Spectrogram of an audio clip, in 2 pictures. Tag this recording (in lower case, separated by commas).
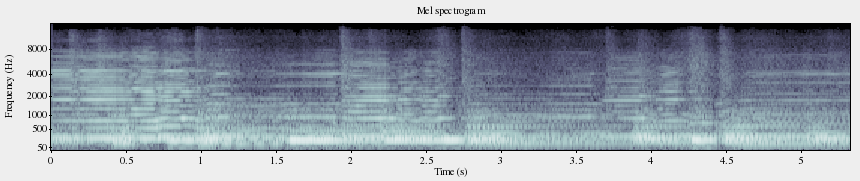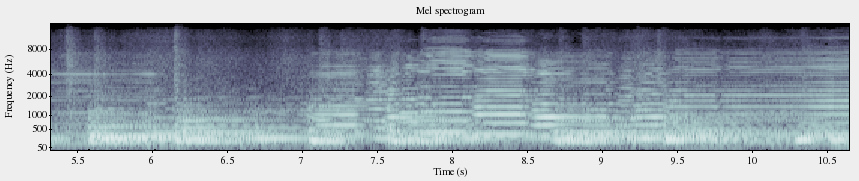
accordion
